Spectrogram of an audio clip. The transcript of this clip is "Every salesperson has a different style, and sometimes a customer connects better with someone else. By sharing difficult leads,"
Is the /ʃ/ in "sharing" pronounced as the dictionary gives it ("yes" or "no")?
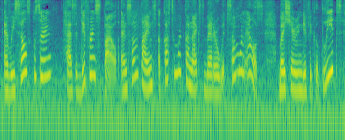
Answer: yes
